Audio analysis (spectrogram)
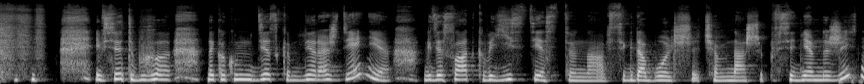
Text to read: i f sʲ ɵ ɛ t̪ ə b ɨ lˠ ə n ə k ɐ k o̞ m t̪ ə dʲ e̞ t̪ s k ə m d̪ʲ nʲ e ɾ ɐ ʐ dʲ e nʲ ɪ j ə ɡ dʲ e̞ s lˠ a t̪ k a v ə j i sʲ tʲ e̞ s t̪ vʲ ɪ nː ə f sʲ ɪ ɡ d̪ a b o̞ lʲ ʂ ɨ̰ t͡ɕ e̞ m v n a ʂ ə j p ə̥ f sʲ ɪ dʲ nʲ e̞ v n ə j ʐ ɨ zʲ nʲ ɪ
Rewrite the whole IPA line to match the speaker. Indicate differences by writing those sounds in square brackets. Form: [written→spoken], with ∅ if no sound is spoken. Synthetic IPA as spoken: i f sʲ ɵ ɛ t̪ ə b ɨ lˠ ə n ə k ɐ k o̞ m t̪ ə dʲ e̞ t̪ s k ə m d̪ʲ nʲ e ɾ ɐ ʐ dʲ e nʲ ɪ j ə ɡ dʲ e̞ s lˠ a t̪ k [a→ə] v ə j [i→ɪ] sʲ tʲ e̞ s t̪ vʲ ɪ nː ə f sʲ ɪ ɡ d̪ a b o̞ lʲ ʂ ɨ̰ t͡ɕ e̞ m v n a ʂ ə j p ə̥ f sʲ ɪ dʲ nʲ e̞ v n ə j ʐ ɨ zʲ nʲ ɪ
